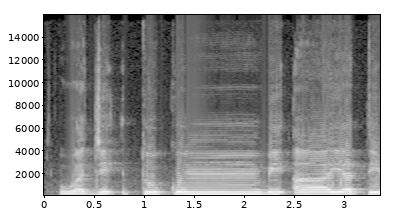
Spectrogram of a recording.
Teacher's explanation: میم ساکن کے بعد با ہے، یہاں پر اخفاء شفوی کا قاعدہ لگے گا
